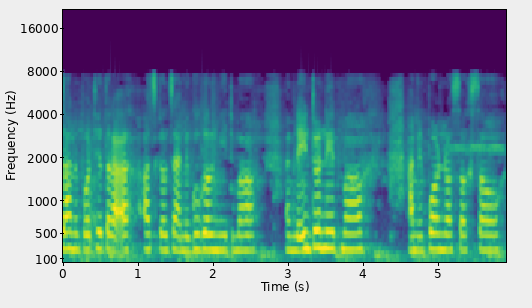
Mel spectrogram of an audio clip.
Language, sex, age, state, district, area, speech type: Nepali, female, 18-30, West Bengal, Alipurduar, rural, spontaneous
